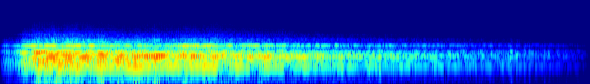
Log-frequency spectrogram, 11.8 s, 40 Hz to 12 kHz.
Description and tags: Samurai Jugular - 13
A samurai at your jugular! Weird sound effects I made that you can have, too.
sci-fi, sfx, high-pitched, trippy, dilation, time, sound, effect, sweetener, experimental, spacey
